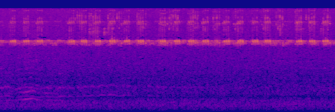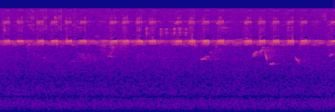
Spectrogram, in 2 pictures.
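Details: Meadow grasshoppers produce rapid, rhythmic bursts of high buzzing, roughly three pulses per second in a steady series over a continuous shrill drone. A few faint higher chirps come from other insects or birds.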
